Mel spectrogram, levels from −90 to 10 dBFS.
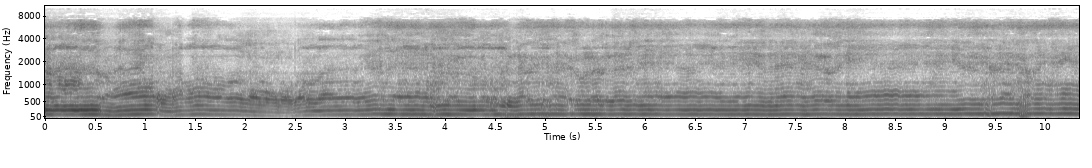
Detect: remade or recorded remade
